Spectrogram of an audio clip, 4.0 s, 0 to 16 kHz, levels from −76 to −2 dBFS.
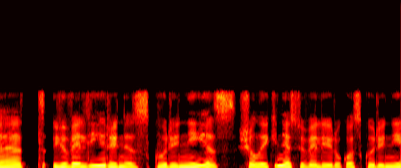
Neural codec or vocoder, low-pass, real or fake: none; 7.2 kHz; real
